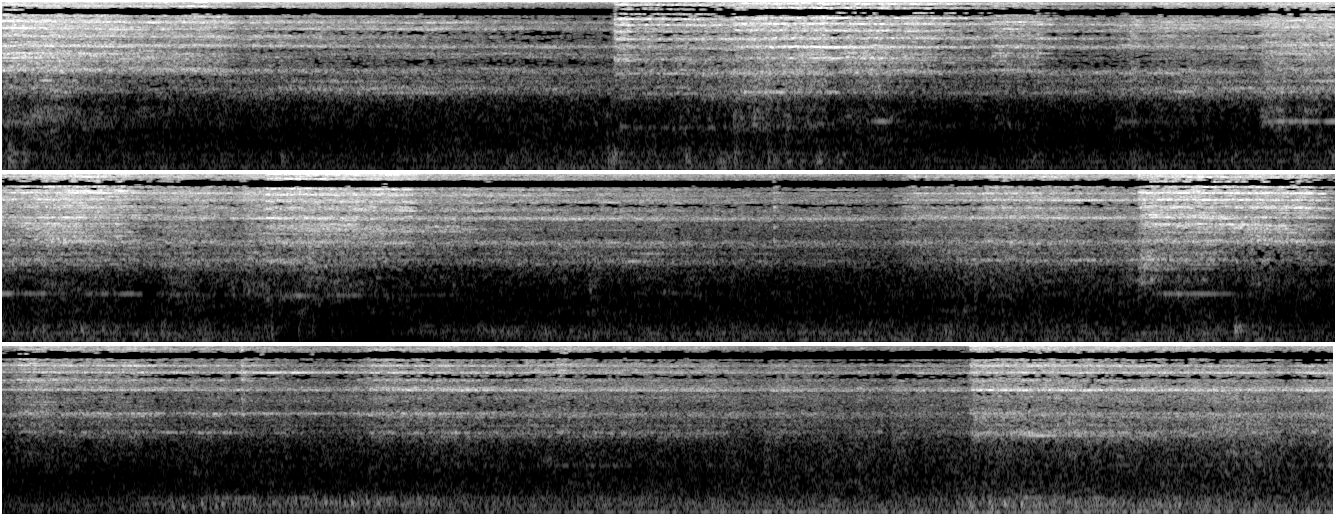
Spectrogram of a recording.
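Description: Loaded coal train's cars rolling past: steel wheels rumbling steadily on the rail, with high wheel squeal rising and fading in stretches every few seconds.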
